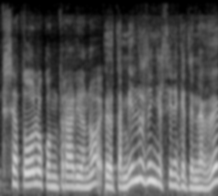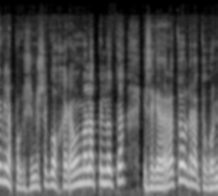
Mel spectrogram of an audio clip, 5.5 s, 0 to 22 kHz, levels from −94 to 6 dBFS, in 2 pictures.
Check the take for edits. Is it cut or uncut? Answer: cut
